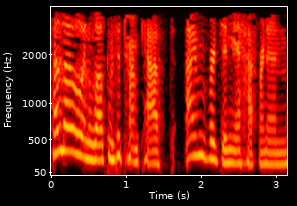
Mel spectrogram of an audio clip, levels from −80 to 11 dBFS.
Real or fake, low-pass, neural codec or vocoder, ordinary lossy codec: real; 3.6 kHz; none; MP3, 16 kbps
